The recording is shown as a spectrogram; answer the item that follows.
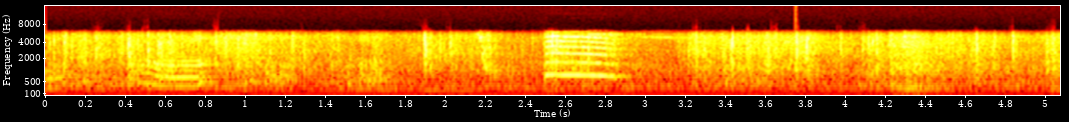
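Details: Five-week-old Bulldog puppies, active and chunky, indoors: a single high, squealing yelp with bright harmonics rises briefly above a busy background of scuffling and shuffling noises, with softer squeaks just before it.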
